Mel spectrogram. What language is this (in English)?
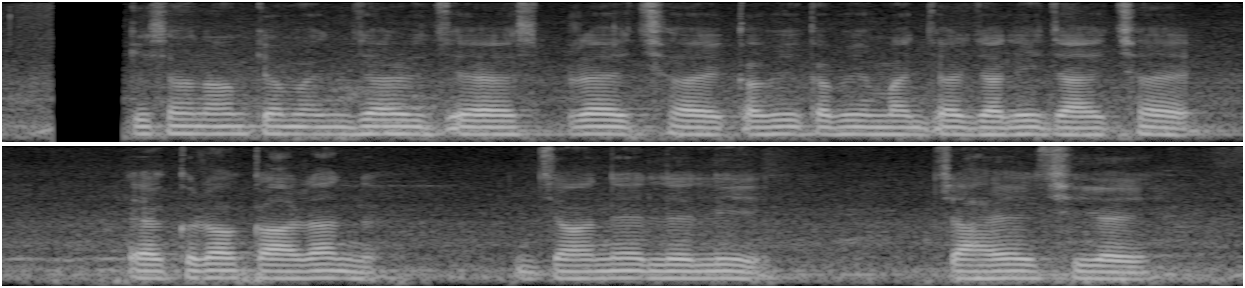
Maithili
